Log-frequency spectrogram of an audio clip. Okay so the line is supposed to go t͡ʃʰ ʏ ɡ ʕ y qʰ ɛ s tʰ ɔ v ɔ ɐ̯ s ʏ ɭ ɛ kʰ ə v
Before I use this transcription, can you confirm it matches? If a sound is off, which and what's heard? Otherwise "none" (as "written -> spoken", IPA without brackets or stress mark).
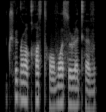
ə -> ɛ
